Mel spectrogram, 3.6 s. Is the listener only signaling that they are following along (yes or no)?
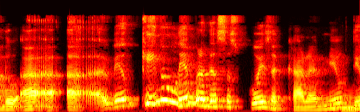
yes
